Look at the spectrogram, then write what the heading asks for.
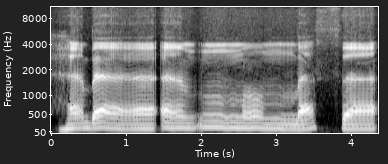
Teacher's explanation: Mun jadi mum, ini nun matinya jadi m. Itulah iklab.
